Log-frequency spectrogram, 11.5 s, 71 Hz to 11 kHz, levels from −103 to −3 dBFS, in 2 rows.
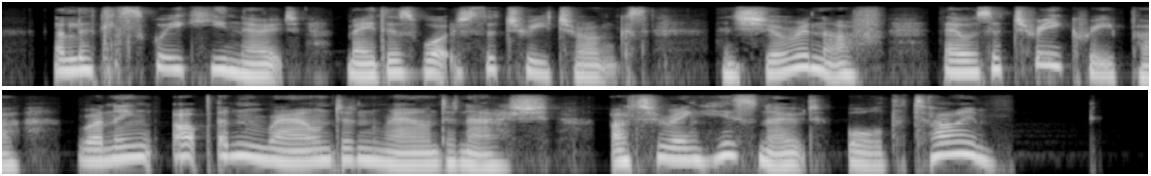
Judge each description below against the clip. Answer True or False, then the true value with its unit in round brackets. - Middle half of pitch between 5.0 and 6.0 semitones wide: True (5.6 semitones)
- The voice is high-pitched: False (165 Hz)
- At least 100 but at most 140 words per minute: False (165 wpm)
